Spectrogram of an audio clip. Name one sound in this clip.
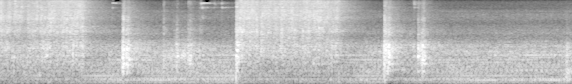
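Metal engine parts clatter and rattle as they are handled close by.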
